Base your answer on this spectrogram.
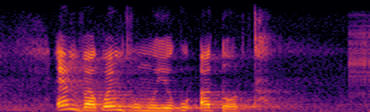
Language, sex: South Ndebele, female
